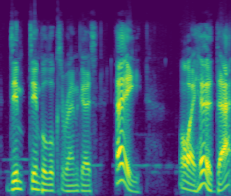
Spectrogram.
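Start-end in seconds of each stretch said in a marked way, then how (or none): 1.7-3.4 loud, booming, slow, swooping sing-song voice. A player voices Dimble looking around after hearing others talk: Dimble character voice. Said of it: "voice has changed too".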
